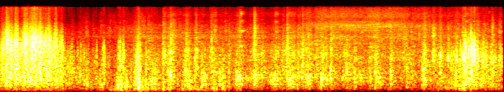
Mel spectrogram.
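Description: Narrow gauge train running on the rails, heard from aboard: a steady rattle and rush with the wheels clicking over the rail joints.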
